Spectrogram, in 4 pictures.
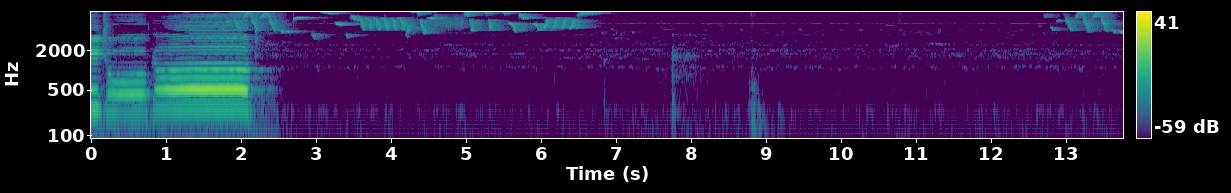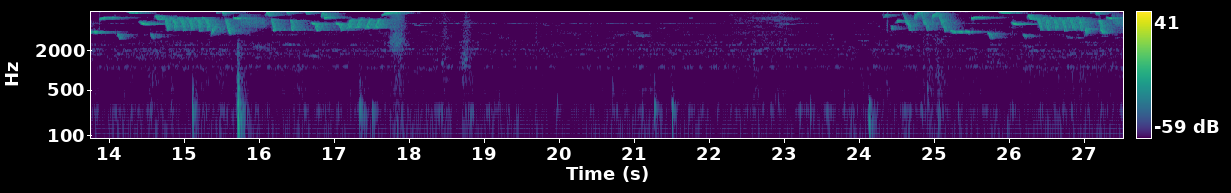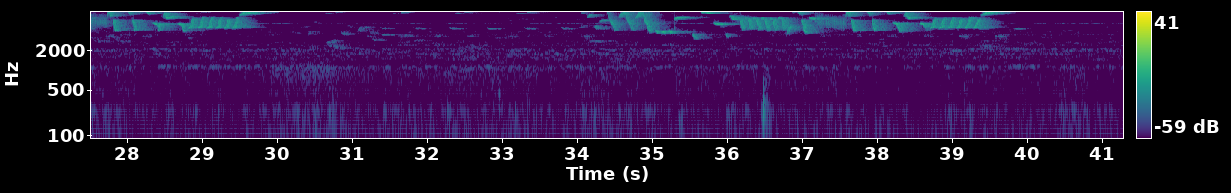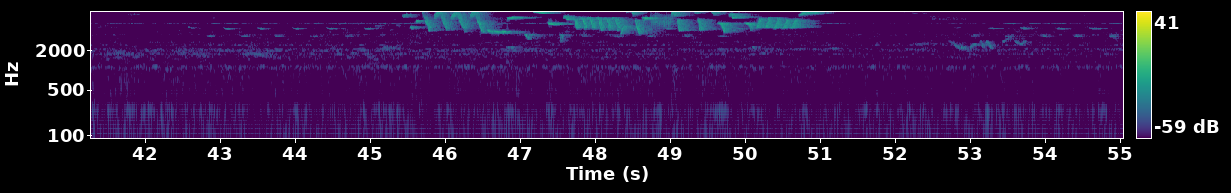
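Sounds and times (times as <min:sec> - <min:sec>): distant bird calls: 0:00.0 - 0:06.9
songbird singing trills: 0:00.0 - 0:55.0.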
